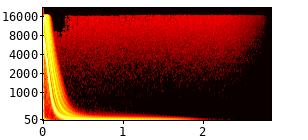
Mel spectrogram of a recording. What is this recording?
electro harmonix crash drum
